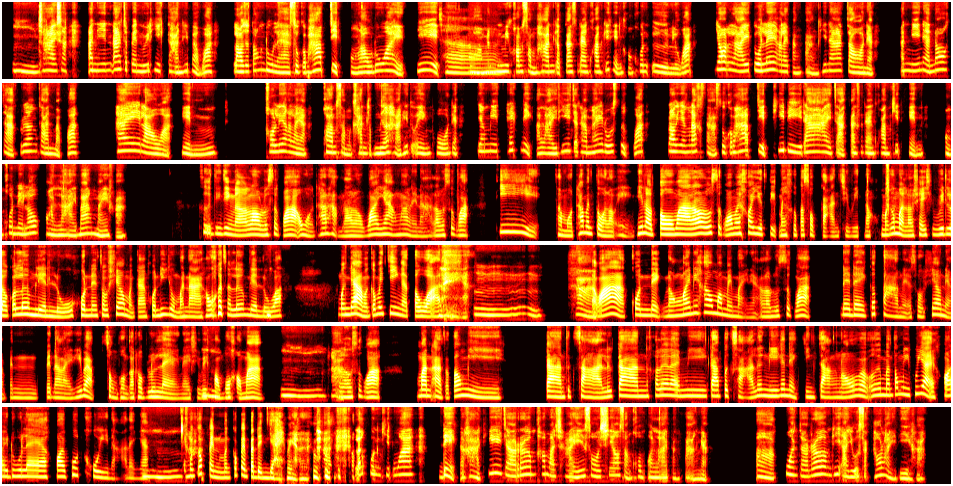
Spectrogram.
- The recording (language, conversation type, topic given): Thai, podcast, สังคมออนไลน์เปลี่ยนความหมายของความสำเร็จอย่างไรบ้าง?
- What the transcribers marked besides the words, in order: tapping; other background noise; laughing while speaking: "อย่างเงี้ย"; laughing while speaking: "ใหญ่เหมือนกันนะถ้าพูดถึงอะ"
